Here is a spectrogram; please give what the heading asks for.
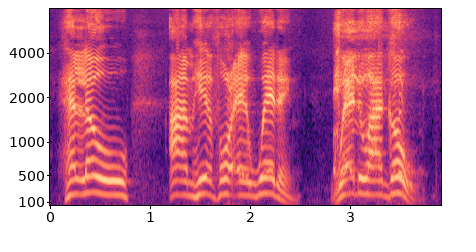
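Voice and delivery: loud, high-pitched bellowing shout. In a role-play, a character takes the invitation and calls out, shouting loudly. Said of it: "I will shout very loudly".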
